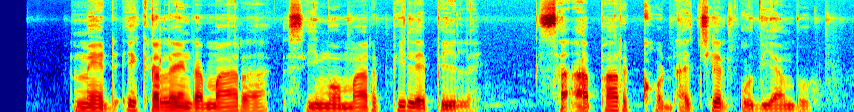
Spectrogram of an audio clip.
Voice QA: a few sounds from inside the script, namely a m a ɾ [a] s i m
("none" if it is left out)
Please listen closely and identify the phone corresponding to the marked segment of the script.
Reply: a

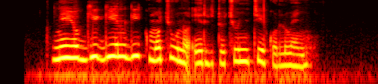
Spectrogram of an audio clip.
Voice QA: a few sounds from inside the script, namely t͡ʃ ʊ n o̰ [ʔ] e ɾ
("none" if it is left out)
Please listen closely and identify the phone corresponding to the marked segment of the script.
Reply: ʔ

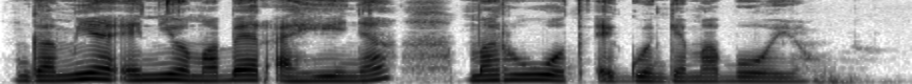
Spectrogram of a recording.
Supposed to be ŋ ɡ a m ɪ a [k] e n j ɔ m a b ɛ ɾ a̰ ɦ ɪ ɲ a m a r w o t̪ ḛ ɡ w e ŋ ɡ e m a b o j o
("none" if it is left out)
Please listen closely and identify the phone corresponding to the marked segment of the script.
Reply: ʔ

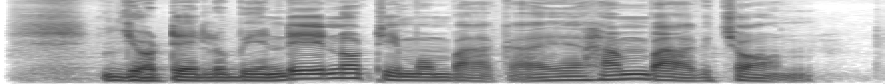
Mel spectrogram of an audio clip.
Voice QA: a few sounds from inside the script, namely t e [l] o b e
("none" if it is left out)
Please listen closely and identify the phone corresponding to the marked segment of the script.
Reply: l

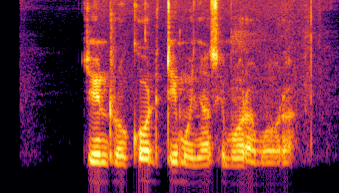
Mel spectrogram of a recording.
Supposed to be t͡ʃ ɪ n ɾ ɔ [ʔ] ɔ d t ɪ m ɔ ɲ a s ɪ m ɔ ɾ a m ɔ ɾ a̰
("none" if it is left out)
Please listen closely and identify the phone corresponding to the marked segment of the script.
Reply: k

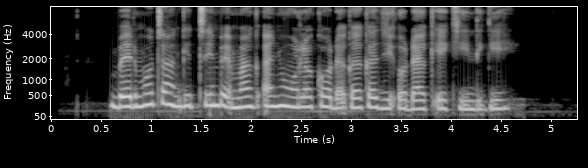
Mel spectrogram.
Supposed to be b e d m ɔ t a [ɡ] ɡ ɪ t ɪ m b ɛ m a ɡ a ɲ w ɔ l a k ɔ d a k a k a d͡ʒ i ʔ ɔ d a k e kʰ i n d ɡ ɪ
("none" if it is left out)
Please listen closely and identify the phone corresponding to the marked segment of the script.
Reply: ŋ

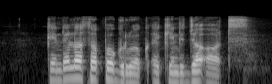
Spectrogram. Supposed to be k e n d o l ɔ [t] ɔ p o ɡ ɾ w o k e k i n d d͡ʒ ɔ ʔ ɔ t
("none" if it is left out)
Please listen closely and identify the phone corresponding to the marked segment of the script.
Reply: s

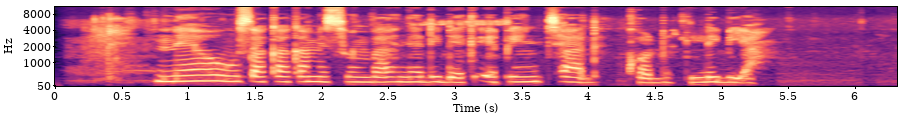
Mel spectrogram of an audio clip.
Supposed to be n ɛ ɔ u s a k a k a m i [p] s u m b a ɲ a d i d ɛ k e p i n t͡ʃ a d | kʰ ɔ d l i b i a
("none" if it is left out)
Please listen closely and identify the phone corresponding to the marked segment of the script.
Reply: none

